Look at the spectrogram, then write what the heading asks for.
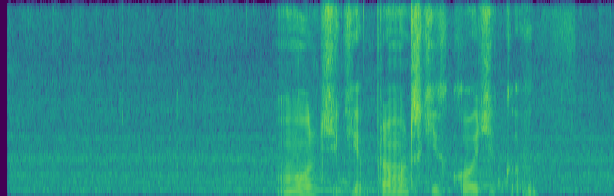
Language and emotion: Russian, sad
